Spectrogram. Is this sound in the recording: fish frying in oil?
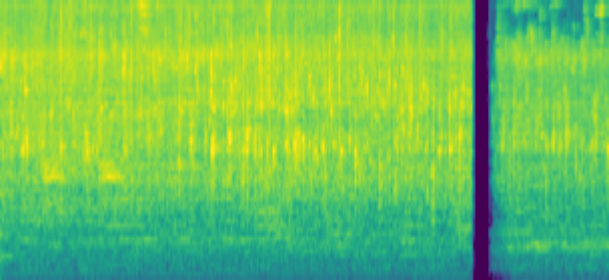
yes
